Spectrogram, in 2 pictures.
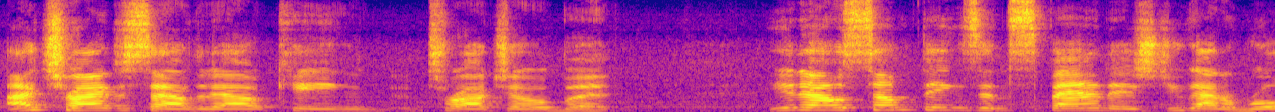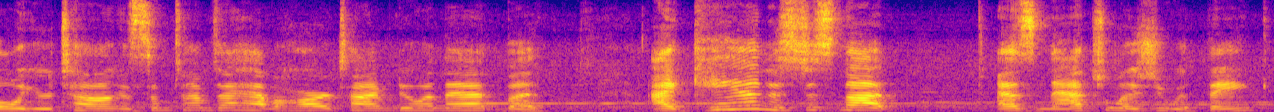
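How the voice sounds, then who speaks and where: Faint music sits under this poor-quality clip of a tarot reader in her forties, speaking at normal speed in a medium-pitched, pushed, bright voice. She's chatty and preachy, tossing in many tag questions, and shuffles and deals cards to camera as she goes.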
